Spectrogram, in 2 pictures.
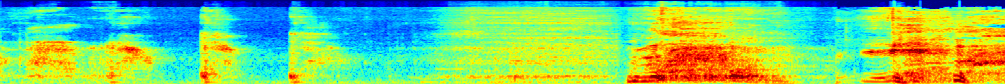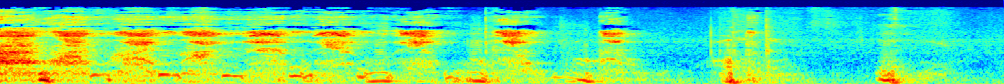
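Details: Coughing compilation described as respiratory failure: several harsh coughs and throat clearing in quick bursts, with some voice between them; a repeated cough.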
